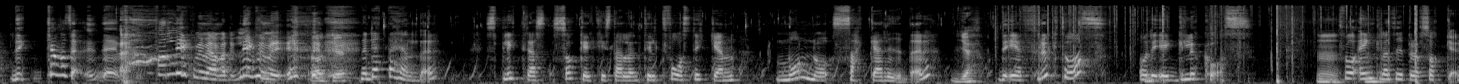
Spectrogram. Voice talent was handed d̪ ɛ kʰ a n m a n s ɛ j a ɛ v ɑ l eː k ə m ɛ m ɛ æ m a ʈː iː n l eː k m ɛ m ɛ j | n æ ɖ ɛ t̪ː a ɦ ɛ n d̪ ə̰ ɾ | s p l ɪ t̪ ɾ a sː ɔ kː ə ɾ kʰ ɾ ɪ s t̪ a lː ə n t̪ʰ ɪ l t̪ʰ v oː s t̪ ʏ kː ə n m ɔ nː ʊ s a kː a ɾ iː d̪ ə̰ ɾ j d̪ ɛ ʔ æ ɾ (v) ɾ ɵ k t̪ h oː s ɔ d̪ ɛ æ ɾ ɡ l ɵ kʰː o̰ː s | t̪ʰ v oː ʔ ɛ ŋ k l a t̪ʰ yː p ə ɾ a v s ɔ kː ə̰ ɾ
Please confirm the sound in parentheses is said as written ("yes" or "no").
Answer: no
